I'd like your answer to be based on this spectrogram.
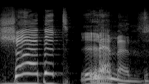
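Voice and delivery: very high, loud character voice. Doing a McGonagall impression of the password: McGonagall impression sounding like Consuela. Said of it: "Yours sounds like, um, Consuela".

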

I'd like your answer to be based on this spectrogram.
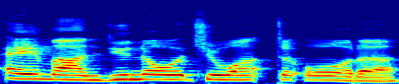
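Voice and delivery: put-on Jamaican accent. Retelling how a game character taking an order talked, jamaican accent. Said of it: "literally all talk like that".

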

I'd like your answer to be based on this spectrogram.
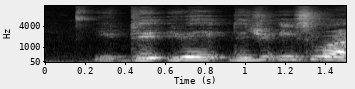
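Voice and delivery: ordinary delivery

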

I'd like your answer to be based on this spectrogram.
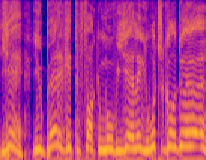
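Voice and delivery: mock, very high, shrill, in-your-face yelling. Recounting a man getting in their face; retelling someone yelling. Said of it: "yelling in my ear".

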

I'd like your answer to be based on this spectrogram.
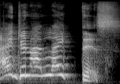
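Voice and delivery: very high, shrill, angry witch screech. Speaker retelling a story where a witch curses the heroes, imitating a shrill witch. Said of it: "this very shrill, like, ... voice".

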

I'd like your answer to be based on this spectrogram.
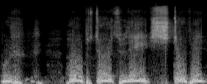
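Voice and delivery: stupid rough high hero voice. Retelling a comedy skit where Batman talks to Superman: stupid Batman voice. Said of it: "he has a really stupid voice".

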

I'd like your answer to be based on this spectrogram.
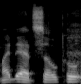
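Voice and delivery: ordinary talk

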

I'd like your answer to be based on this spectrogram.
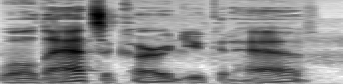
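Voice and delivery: low, quiet delivery close to the mic. Showing how a streamer talks right into the microphone: imitating Reynad's monotone voice. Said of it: "he speaks like this right into the microphone".

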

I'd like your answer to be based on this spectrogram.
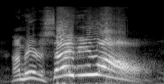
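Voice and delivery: very loud, very high, booming rural drawl. Picturing a sword-wielding savior announcing his arrival: redneck voice. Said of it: "He'd probably have a redneck voice too".

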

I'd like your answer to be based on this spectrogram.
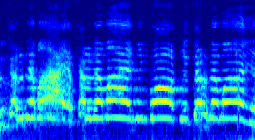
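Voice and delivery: put-on shrill, very high, very loud, desperate child's scream. Retelling yelling as a child while carried off on a bicycle: imitating own childhood yelling. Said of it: "Comecei a gritar".

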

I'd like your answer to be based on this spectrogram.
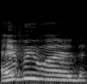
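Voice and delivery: tired speech stretched and distorted by yawning. Telling about going to Nashville after missing camp, yawning while talking. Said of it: "I'm yawning".

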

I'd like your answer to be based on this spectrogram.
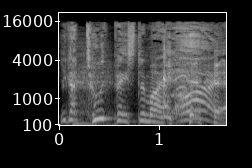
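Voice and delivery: very high, drawn-out squealing freak-out. Speaker reenacting an actor's line from a film scene: retelling a freak-out. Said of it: "he like freaks out".

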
